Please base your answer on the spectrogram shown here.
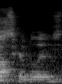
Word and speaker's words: Oskar Blues: I pronounce it Blues? Oscar. Oscar Blues? Oscar Blues, thank you.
